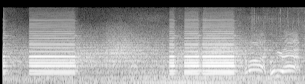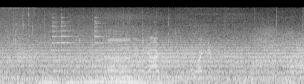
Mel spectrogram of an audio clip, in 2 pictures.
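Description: Car horn honking: one steady blast of about a second, then a couple of quick beeps running into a longer blast, over the low rumble of a car engine.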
